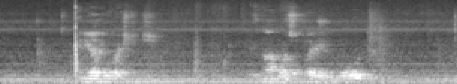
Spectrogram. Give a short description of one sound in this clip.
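A man speaks through a microphone at a podium, with short pauses.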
